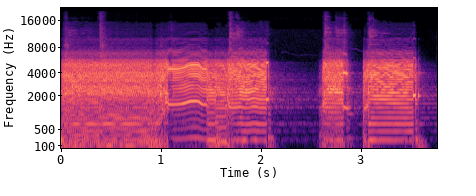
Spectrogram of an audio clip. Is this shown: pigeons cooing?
no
